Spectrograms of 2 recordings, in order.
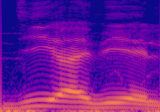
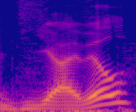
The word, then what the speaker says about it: Diavel: Ну вот как-то в России получается неправильно произносят название Но люди как как видят так и произносят X диабель И вообще диавель просто но на самом деле итальянское правильное произношение это дьявол дьяволь Ну как-то наверное вот так приблизительно так вот Ducati как обычно хотели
